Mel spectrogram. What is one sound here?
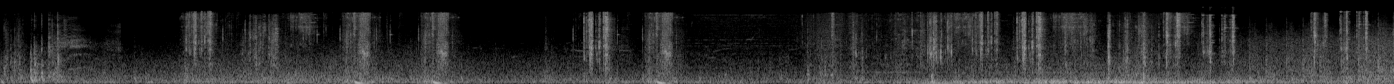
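Footsteps patter quickly across a floor.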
